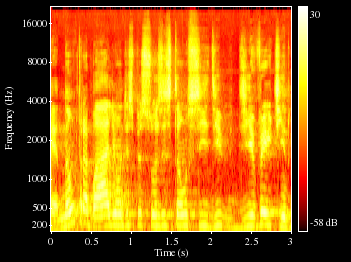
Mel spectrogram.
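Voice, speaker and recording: Noticeable background noise behind a man speaking in a high register. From Brazil, interior of São Paulo state (Itapira). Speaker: photographer. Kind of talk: podcast interview. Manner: halting, repeats words.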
